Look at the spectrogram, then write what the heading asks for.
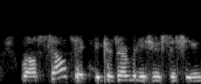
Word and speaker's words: Celtic: Tell us about your Celtic studies that you teach at Enchanted Earth. Well, it's Celt. There is no soft C in Gaelic. Oh, what did I say? Did I? Well, Celtic, because everybody's used to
